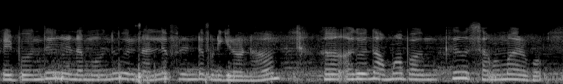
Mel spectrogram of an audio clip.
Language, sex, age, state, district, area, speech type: Tamil, female, 18-30, Tamil Nadu, Mayiladuthurai, urban, spontaneous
